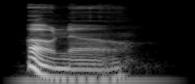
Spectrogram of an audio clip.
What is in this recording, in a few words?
oh no ringtone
